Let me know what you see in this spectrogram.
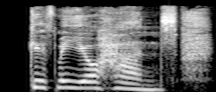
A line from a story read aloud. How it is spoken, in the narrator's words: she said to Ruth shakily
